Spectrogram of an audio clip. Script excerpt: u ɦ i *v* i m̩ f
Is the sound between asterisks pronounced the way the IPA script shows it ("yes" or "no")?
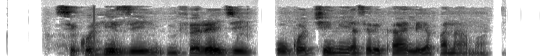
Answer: no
